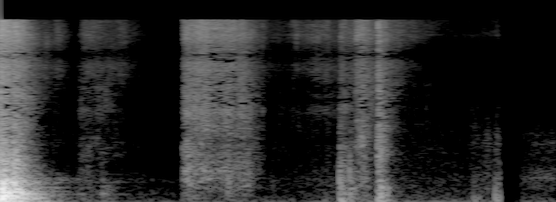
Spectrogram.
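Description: A sharp thump of cardboard packing being dropped, then a brief soft rustle and a couple of light knocks as the packing is handled.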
